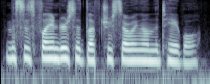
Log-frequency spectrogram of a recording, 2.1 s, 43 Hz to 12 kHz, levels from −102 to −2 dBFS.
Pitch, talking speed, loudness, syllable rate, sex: 215 Hz, 255 wpm, -17 LUFS, 6.4 syllables/s, female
